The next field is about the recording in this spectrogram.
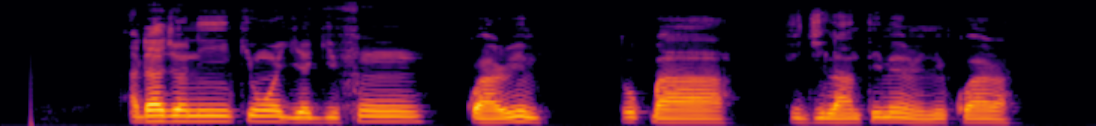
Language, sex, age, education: Yoruba, male, 15-29, tertiary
